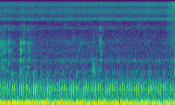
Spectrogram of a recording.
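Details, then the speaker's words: WaterFirst countertop reverse osmosis purifier, first-time setup, filtering after being unplugged and plugged back in to restart it: a low, steady pump drone with a soft regular pulse about three per second and faint bubbling; the pump sounds normal. "All right, so now it sounds like the machine is going to filter water. You can hear it working."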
